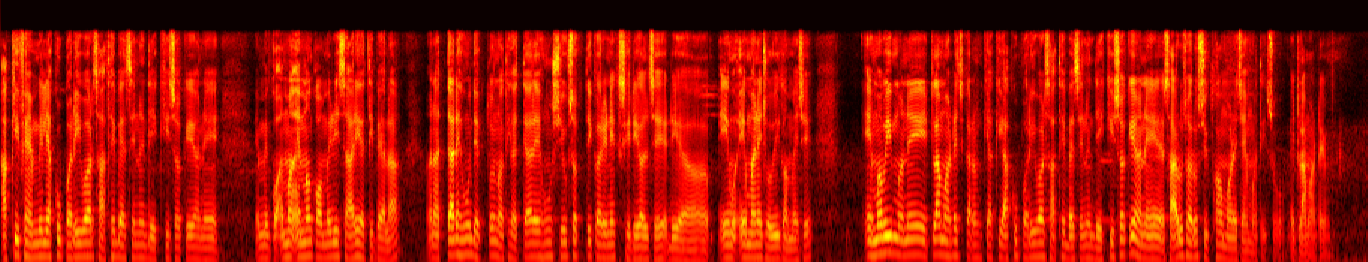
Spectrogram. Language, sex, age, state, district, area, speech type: Gujarati, male, 18-30, Gujarat, Ahmedabad, urban, spontaneous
